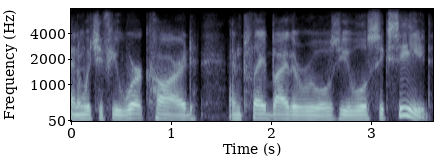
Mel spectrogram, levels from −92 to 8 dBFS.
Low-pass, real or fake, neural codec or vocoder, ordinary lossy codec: 7.2 kHz; real; none; Opus, 24 kbps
